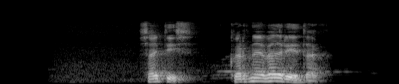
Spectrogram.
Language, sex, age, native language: Icelandic, male, 40-49, Icelandic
